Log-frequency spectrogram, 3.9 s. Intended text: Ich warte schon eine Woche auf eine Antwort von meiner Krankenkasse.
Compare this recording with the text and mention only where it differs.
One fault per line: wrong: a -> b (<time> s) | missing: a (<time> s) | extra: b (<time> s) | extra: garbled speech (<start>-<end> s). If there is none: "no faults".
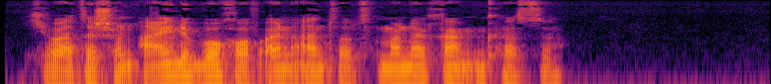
no faults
